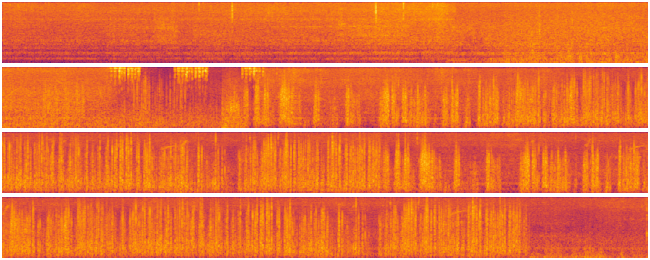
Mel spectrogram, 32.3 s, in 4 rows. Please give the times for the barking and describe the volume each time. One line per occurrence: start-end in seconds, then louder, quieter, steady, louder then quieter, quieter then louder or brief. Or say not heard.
not heard.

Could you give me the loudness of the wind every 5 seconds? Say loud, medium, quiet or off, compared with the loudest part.
off, loud, loud, loud, loud, loud, loud.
